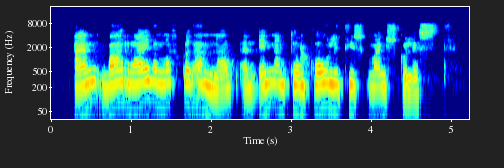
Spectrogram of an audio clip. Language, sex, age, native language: Icelandic, female, 30-39, Icelandic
